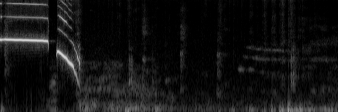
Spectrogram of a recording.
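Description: A Common Iora gives a long, steady, pure whistle, then a quick whistle sliding sharply downward, followed by faint background rustling.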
